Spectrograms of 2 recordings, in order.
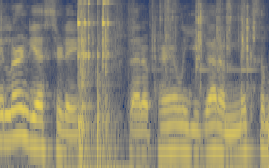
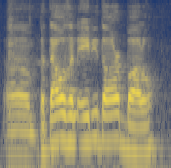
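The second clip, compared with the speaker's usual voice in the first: usual speaking voice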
